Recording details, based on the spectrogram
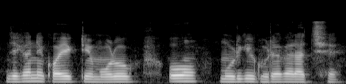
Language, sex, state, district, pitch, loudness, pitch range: Bengali, male, West Bengal, Cooch Behar, 125 Hz, -16 LUFS, 120-135 Hz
